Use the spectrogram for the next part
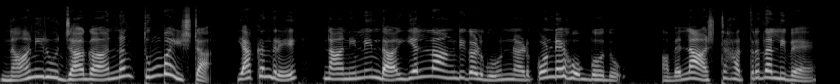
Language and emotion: Kannada, happy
